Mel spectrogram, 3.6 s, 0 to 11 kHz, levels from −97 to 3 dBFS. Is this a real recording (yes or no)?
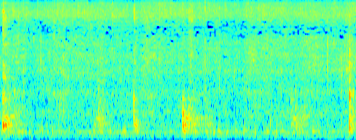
yes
